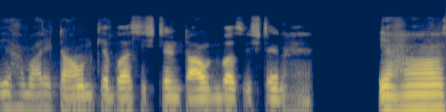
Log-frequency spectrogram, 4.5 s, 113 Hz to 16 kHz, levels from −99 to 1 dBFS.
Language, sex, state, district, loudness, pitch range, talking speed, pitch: Hindi, male, Uttar Pradesh, Etah, -23 LUFS, 105-125 Hz, 160 wpm, 115 Hz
